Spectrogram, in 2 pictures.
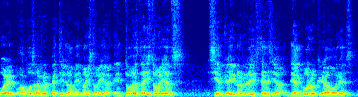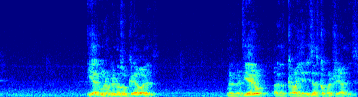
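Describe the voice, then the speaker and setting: Speaking at a fairly slow pace with long, frequent pauses, a man with a fairly high voice keeps a flat, monotone intonation, heard with audible room echo and noticeable background noise. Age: 80s+. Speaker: horse breeder and association veteran. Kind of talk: casual conversation. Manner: halting, repeats words.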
